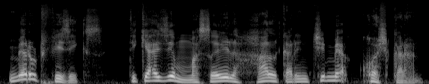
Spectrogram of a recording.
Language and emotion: Kashmiri, happy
